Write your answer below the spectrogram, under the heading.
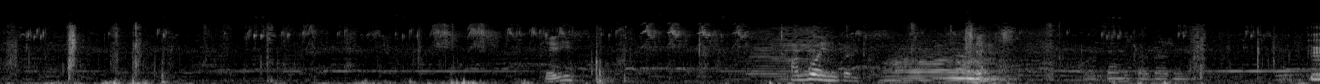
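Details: Nili-Ravi buffalo offered for sale in Punjab, Pakistan, recorded 21 March 2023; a low harmonic moo swells around the middle, drawn out for about two seconds, amid scattered speech, clatter and busy background noise.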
